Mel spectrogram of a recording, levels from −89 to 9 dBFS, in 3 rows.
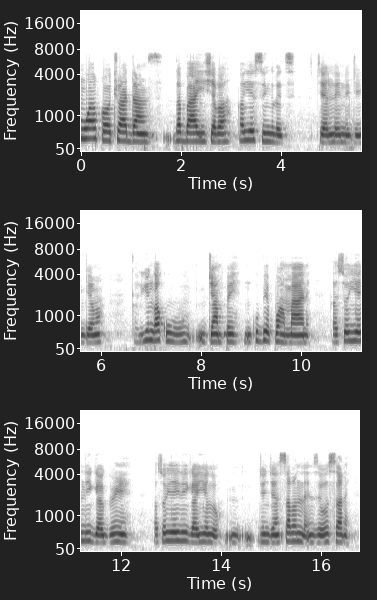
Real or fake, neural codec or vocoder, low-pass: real; none; 7.2 kHz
